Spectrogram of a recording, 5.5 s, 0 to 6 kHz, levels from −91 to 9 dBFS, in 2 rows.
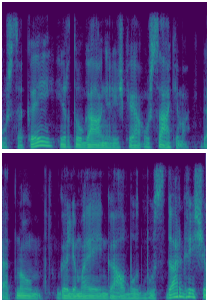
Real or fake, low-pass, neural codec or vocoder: fake; 5.4 kHz; codec, 16 kHz, 4.8 kbps, FACodec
